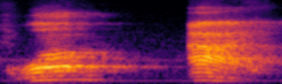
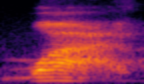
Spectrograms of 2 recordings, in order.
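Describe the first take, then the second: First: It is said as two separate syllables. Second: It is said as one joined syllable. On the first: The speaker calls it wrong. "You don't say what I" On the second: The speaker calls it right. "So it would be why"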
